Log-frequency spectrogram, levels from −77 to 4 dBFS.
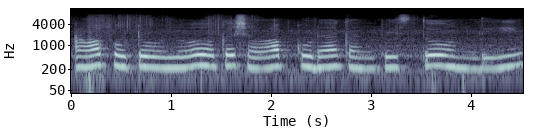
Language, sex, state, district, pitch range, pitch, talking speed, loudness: Telugu, male, Andhra Pradesh, Sri Satya Sai, 230-255 Hz, 240 Hz, 105 wpm, -16 LUFS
